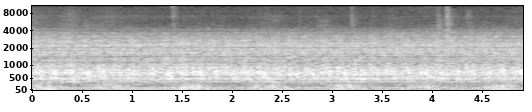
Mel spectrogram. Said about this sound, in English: that sounds like a V8 engine. Yeah. Sounds like a V8 out of me.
